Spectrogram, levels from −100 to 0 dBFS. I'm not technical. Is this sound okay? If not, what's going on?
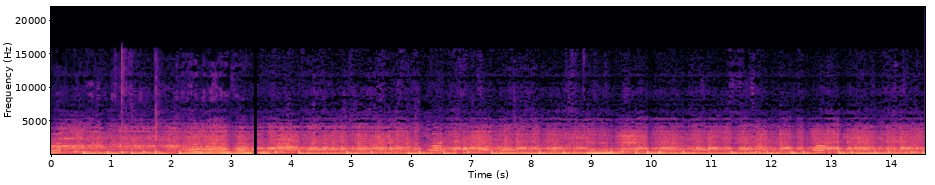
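No. At 3.38 s the sound cuts out completely for about a tenth of a second and comes back at 3.49 s. This is a Bluetooth dropout, likely from wireless audio packets arriving too late for the headphones, which play silence and then continue further along.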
